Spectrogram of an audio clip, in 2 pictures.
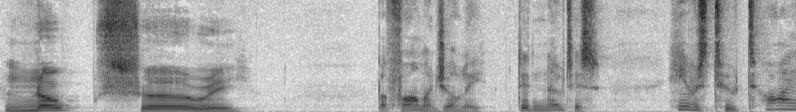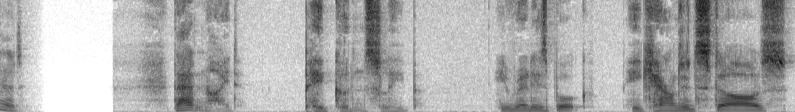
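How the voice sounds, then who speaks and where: A man in his forties reading a children's bedtime story expressively, with dramatic, hushed emphasis. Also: mid-range voice, very animated, slow, long pauses, husky. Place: small TV studio kitchen set, indoors. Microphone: lapel mic.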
